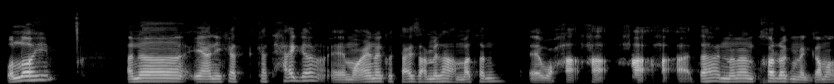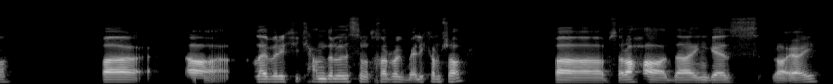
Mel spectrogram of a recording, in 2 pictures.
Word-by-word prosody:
والله 200 +4 +4 0.8
أنا 135 +3 +2 0.5
يعني 130 0 0
كانت 135 0 -4
كانت 135 -1 -10
حاجة 175 +1 -2
آآ 110 0 -4
معينة 130 +6 +2
كنت 135 -1 -8
عايز 130 0 -1
أعملها 130 +2 0
عامةً 135 +5 -4 0.4
وحق 100 -1 -1
حق - - -1
حق - - +2
حققتها 145 +3 -2
إن 140 -3 -2
أنا 140 +1 +1
أتخرّج 145 +1 +1
من 125 -2 -5
الجامعة 115 +3 -4 0.9
ف - - +1
آه، 115 -1 +2 0.3
الله 130 - +2
يبارك 130 0 -1
فيكِ، 130 - -19
الحمد 135 0 -4
لله 130 0 -1
لسه 135 - -8
متخرّج 125 -1 -3
بقى - - -4
لي - - -6
كام - - -7
شهر، - - -1 0.9
فبصراحة 105 +1 +4
ده 105 +2 0
إنجاز 105 0 -5
رائعي. 130 +6 0
130 Hz, 135 wpm, -24 LUFS, 110-140 Hz, 0.9 s, والله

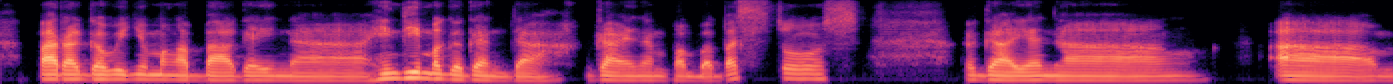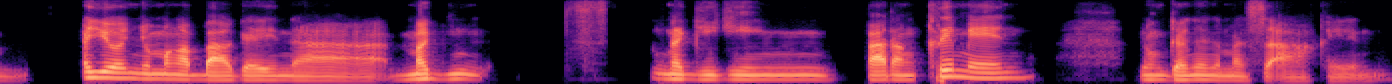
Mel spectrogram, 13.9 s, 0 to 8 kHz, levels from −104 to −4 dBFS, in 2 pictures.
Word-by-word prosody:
para 125 0 +7
gawin 120 0 0
yung 115 - -1
mga 110 - +1
bagay 100 0 0
na 95 -1 -4
hindi 140 +7 +1
magaganda. 100 -8 -1 0.2
Gaya 100 -2 0
ng 100 -1 -7
pambabastos, 130 +8 -5 0.5
kagaya 105 -2 +1
ng, 100 -1 -3 0.4
um, 95 -2 +2 0.5
ayun 155 -3 +5
yung 130 -1 0
mga 115 - +5
bagay 105 0 +3
na 95 -3 -3
mag 125 +3 +5 0.7
si - - -13 0.2
nagiging 115 -3 -1 0.2
parang 110 -1 +5
krimen, 155 -4 +2 0.5
yung 115 -1 -3
gano'n 110 0 +1
naman 100 -2 -5
sa - - -2
akin. 80 -2 -11
110 Hz, 125 wpm, -26 LUFS, 100-120 Hz, 0.7 s, para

